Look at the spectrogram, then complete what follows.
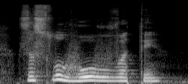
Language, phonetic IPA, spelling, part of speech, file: Ukrainian, [zɐsɫʊˈɦɔwʊʋɐte], заслуговувати, verb, Uk-заслуговувати.ogg
- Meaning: to deserve, to merit, to be worthy of, to earn (followed by genitive case or на (na) + accusative)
